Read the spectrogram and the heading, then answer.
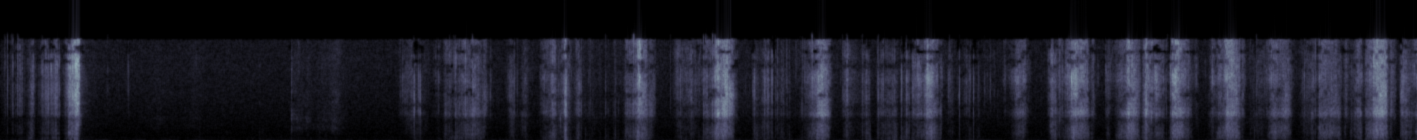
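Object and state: Dried wheat gluten ring (fu) being scraped.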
